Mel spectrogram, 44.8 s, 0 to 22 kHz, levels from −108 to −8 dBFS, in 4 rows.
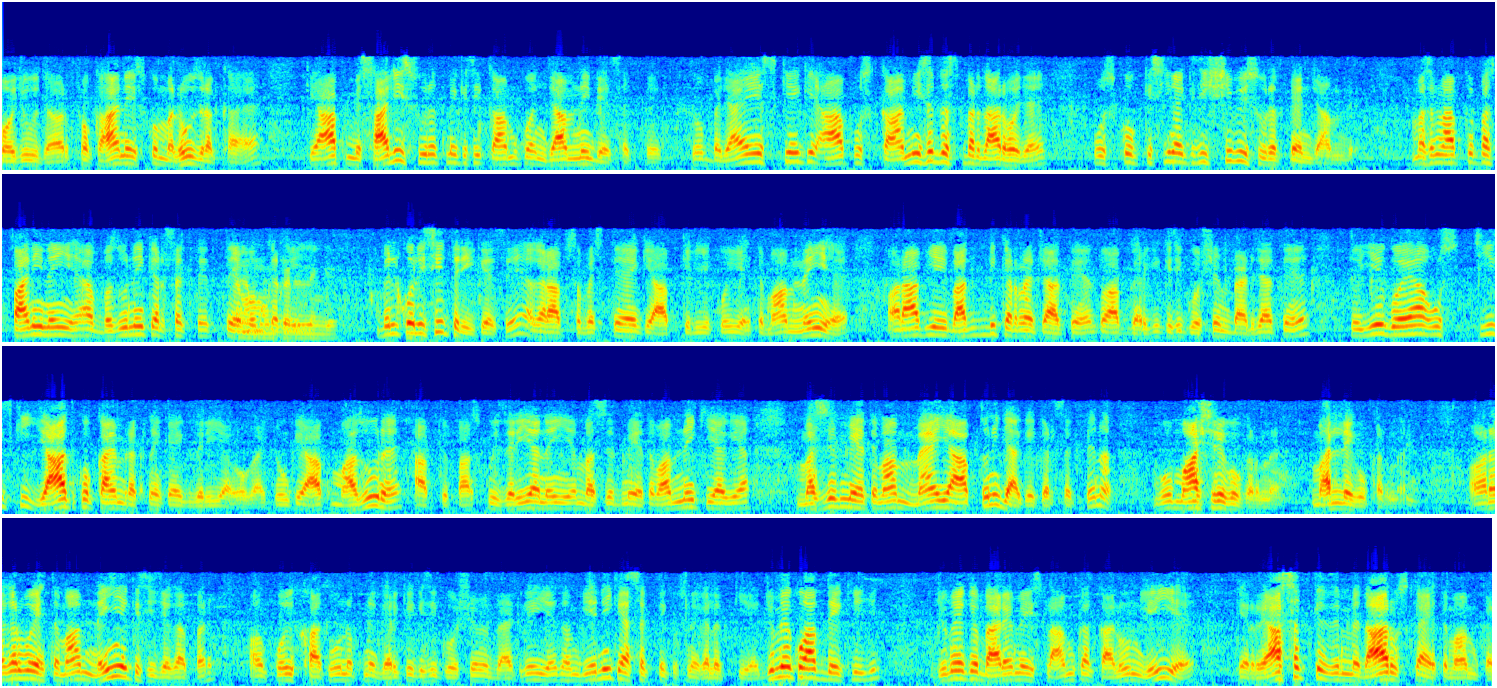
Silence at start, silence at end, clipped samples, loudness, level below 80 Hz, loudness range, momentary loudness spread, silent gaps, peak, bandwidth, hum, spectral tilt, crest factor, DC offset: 0 s; 0 s; under 0.1%; -32 LUFS; -72 dBFS; 4 LU; 13 LU; none; -8 dBFS; 6 kHz; none; -6 dB/octave; 24 dB; under 0.1%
